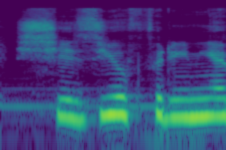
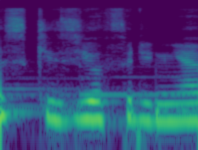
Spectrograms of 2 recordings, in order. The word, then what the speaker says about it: schizophrenia: है psychological disorder है, जिसकी दो प्रोनाउंसिएशन है। कि आप इसको शिज़ोफ्रेनिया भी कह सकते हैं और आप इसको स्किज़ोफ्रेनिया भी कह सकते हैं।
